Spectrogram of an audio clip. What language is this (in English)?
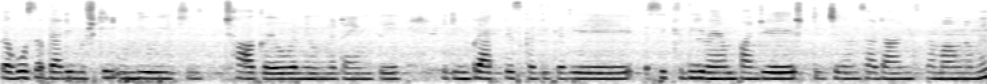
Sindhi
